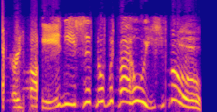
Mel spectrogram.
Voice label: whoops, reverse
